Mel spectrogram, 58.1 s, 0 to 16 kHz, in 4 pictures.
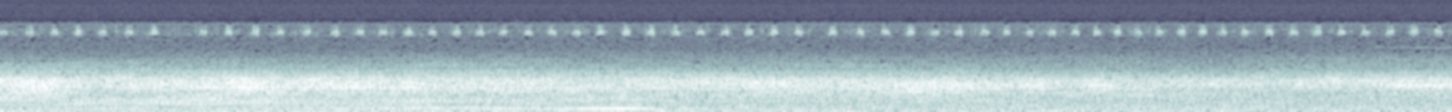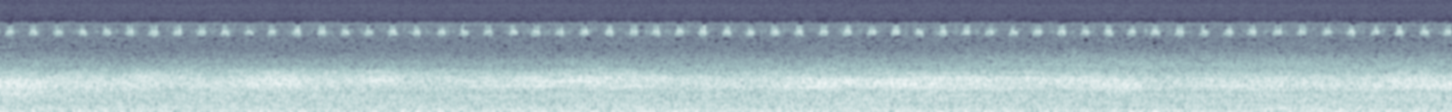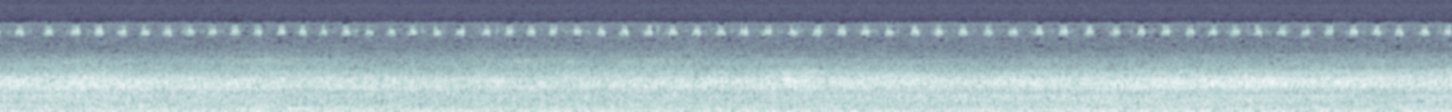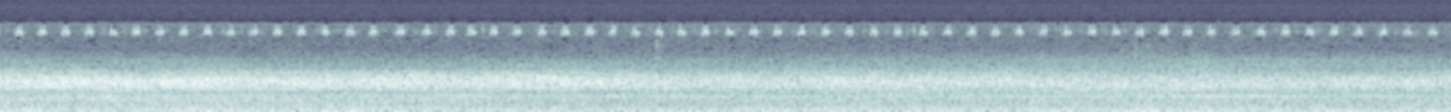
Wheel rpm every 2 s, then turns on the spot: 0, 0, 0, 0, 0, 0, 0, 0, 0, 0, 0, 0, 0, 0, 0, 0, 0, 0, 0, 0, 0, 0, 0, 0, 0, 0, 0, 0, 0.
none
